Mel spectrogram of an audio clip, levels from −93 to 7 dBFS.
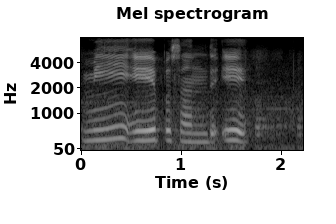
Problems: low volume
